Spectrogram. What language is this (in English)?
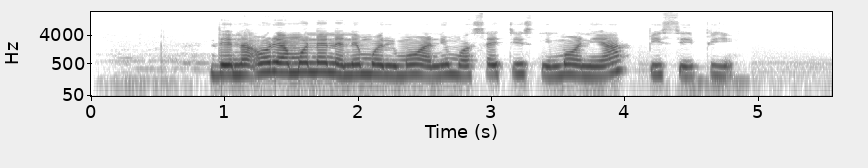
Kikuyu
